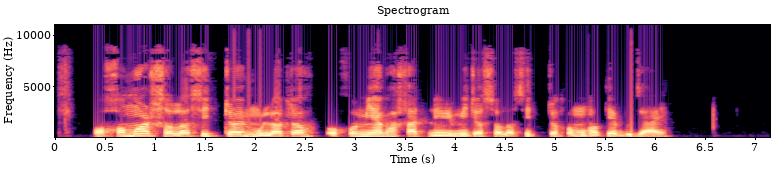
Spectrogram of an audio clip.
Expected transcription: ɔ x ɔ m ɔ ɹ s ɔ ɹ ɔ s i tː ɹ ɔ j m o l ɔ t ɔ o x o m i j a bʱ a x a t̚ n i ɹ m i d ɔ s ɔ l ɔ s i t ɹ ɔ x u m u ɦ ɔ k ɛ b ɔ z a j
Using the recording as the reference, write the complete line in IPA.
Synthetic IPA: ɔ x ɔ m ɔ ɹ s ɔ l ɔ s i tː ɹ ɔ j m u l ɔ t ɔ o x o m i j a bʱ a x a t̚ n i ɹ m i t ɔ s ɔ l ɔ s i t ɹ ɔ x o m u ɦ ɔ k ɛ b u z a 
